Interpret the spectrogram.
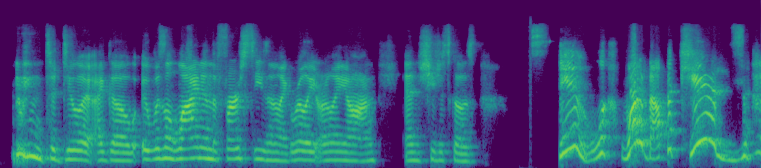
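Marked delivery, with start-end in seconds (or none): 5.2-7.4 voice lifted a notch, high and swooping. A voice actor recalls the early line used to find the character's register: Didi voice. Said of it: "she's a little bit up here from me".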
